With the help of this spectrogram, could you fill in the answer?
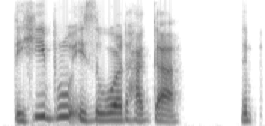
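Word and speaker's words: הָגָה: in Joshua 18 the Hebrew is the word hagga the pronunciation is h a g a h is pronounced hagga and it means to murmur in pleasure or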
